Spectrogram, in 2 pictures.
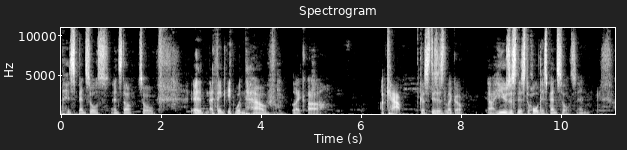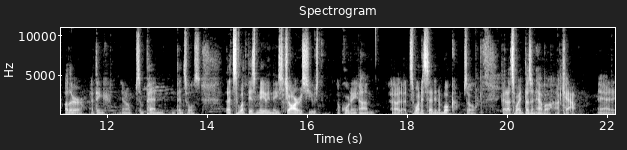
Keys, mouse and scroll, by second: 14.5 right click, 16.1 right click, 18.3-19.3 ctrl+middle drag, 20.8 ctrl+s.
